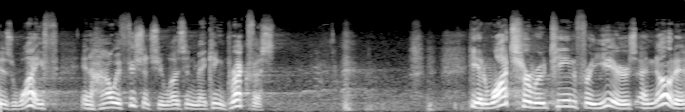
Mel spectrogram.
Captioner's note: congregants laugh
